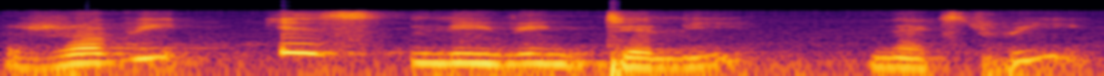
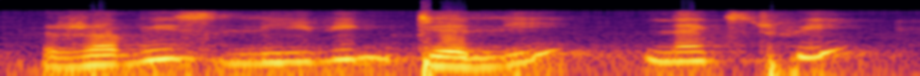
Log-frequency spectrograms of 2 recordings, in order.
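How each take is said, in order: First: The stress falls on the word is. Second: The stress falls on the word Delhi. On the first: "let's shift the stress on the word is" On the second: "let's shift the stress on the word Delhi"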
